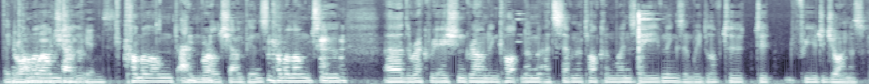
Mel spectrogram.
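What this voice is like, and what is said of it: Irish accent. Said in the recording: “You can possibly tell from my accent that I'm cheering for the guys in green. ... The Irish.”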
